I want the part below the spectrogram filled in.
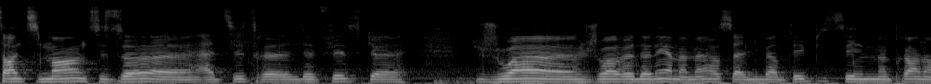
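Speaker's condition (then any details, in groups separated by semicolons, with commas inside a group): Cerebral palsy; wheelchair use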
